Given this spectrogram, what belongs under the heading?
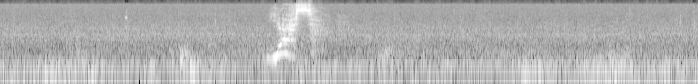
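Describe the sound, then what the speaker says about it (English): Thunderstorm in the game Life is Strange: steady rain hiss with a sharp thunder crack near the middle that rumbles briefly, while a voice speaks over the storm. "This storm is real."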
